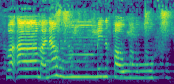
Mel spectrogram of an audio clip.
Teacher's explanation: نون پر یہاں پر غنہ نہیں کیا جائے گا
